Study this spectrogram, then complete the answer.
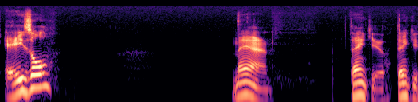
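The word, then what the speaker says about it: Azle: to skip trace it azil is with a long a sound it's ail man thank you thank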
